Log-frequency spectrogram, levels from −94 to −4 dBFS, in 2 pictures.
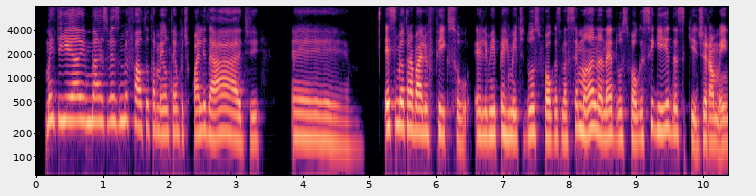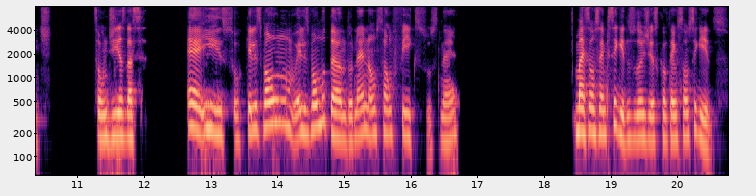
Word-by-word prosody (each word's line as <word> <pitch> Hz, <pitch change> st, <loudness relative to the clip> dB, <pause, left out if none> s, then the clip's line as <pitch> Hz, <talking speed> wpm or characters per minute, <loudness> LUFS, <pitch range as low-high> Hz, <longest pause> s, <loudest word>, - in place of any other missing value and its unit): Mas 285 Hz, +4 st, 0 dB
e 285 Hz, 0 st, +2 dB
aí 285 Hz, 0 st, +2 dB
mas 280 Hz, 0 st, 0 dB
às -, -, -17 dB
vezes 280 Hz, 0 st, -3 dB
me 285 Hz, +1 st, 0 dB
falta 240 Hz, -5 st, -1 dB
também 210 Hz, -3 st, -2 dB
um 195 Hz, -, -2 dB
tempo 200 Hz, 0 st, -4 dB
de 200 Hz, -, -11 dB
qualidade. 180 Hz, -5 st, 0 dB, 0.5 s
Eh, 165 Hz, -5 st, -3 dB, 0.5 s
esse 230 Hz, +2 st, +5 dB
meu 245 Hz, -1 st, +5 dB
trabalho 210 Hz, -3 st, +4 dB
fixo 185 Hz, -6 st, -4 dB
ele 185 Hz, 0 st, -2 dB
me 190 Hz, 0 st, +3 dB
permite 180 Hz, -3 st, -1 dB
2 200 Hz, +2 st, 0 dB
folgas 175 Hz, -2 st, 0 dB
na 165 Hz, -1 st, -2 dB
semana, 215 Hz, +3 st, +2 dB
né, 180 Hz, +2 st, +3 dB
2 180 Hz, -1 st, -5 dB
folgas 175 Hz, 0 st, -1 dB
seguidas 210 Hz, -3 st, -1 dB
que, 160 Hz, -5 st, -4 dB
geralmente, 150 Hz, -1 st, -1 dB, 0.6 s
são 170 Hz, -1 st, +1 dB
dias 175 Hz, +1 st, +1 dB
da 175 Hz, 0 st, +5 dB
se 170 Hz, -, -8 dB, 0.7 s
é, 230 Hz, -3 st, +6 dB
isso. 195 Hz, -5 st, -1 dB
Que 165 Hz, +5 st, -2 dB
eles 220 Hz, 0 st, +1 dB
vão 245 Hz, -3 st, +2 dB
eles 200 Hz, +2 st, +1 dB
vão 225 Hz, +3 st, +3 dB
mudando, 175 Hz, -, +2 dB
né, 180 Hz, +3 st, +1 dB
não 200 Hz, -2 st, -1 dB
são 195 Hz, 0 st, -3 dB
fixos, 180 Hz, -8 st, -7 dB
né? 155 Hz, 0 st, -2 dB, 1.9 s
Mas 205 Hz, -1 st, +6 dB
são 210 Hz, -, +3 dB
sempre 195 Hz, -1 st, 0 dB
seguidos, 175 Hz, -9 st, 0 dB
os 170 Hz, -, -8 dB
2 170 Hz, 0 st, +1 dB
dias 160 Hz, -1 st, -2 dB
que 160 Hz, -, -11 dB
eu 170 Hz, -, +1 dB
tenho 165 Hz, 0 st, +2 dB
são 175 Hz, +1 st, -1 dB
seguidos. 165 Hz, -, -4 dB
190 Hz, 175 wpm, -21 LUFS, 170-215 Hz, 1.9 s, é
